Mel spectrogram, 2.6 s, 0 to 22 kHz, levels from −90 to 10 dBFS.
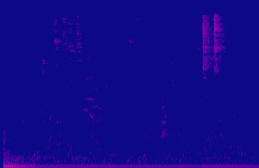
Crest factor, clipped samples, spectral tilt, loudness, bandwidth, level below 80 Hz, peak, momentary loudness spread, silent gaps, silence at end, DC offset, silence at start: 28 dB; under 0.1%; -1 dB/octave; -55 LUFS; 16 kHz; -72 dBFS; -34 dBFS; 16 LU; none; 0 s; under 0.1%; 0.05 s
